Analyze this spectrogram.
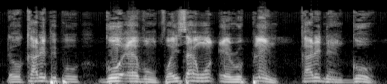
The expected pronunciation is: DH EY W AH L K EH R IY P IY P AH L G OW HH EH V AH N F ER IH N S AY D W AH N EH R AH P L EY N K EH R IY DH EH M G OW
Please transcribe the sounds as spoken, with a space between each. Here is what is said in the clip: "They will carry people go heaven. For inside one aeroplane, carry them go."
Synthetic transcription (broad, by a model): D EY W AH K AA R IY P IY P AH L G OW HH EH V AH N F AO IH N S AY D W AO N EH R AH P L EY N K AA R IY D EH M G OW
